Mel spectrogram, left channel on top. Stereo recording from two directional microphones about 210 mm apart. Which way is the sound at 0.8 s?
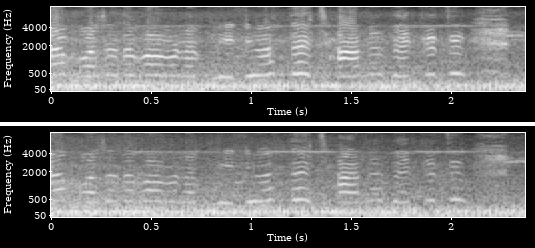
20° right (ahead or behind).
